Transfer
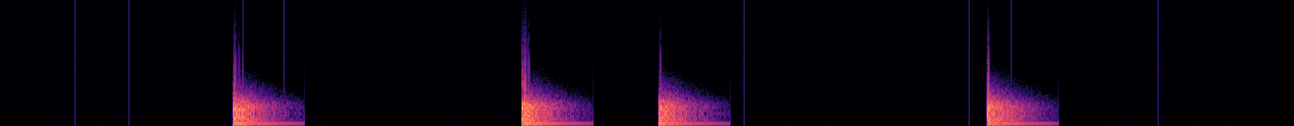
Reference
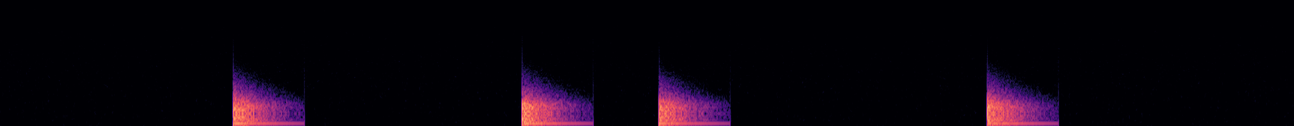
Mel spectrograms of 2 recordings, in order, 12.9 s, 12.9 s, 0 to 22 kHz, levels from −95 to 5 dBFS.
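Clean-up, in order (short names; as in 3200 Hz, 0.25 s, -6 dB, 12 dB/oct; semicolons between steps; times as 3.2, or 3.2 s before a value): clip repair -7 dBFS; de-click; interpolate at 4.18, 35 ms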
